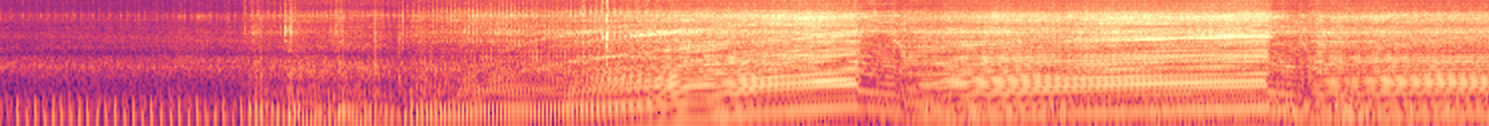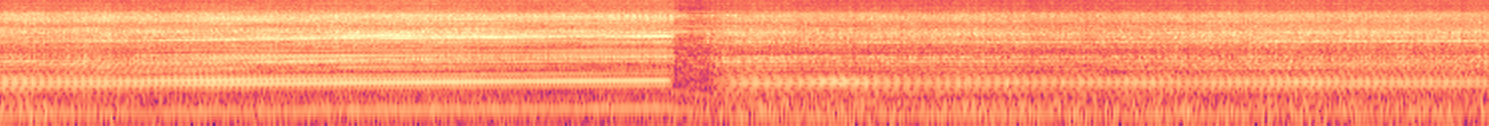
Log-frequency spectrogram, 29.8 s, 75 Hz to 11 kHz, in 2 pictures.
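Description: Honda Cub single-cylinder four-stroke, fitted with a 56 mm big-bore kit, idling and then accelerating hard from a standstill: the engine note climbs, dips briefly at each of three upshifts, and then holds steady at full throttle near top speed. It runs without its air-filter box, which was taken off because the engine bogged at full throttle.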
